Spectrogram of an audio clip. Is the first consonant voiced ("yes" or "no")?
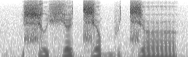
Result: no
